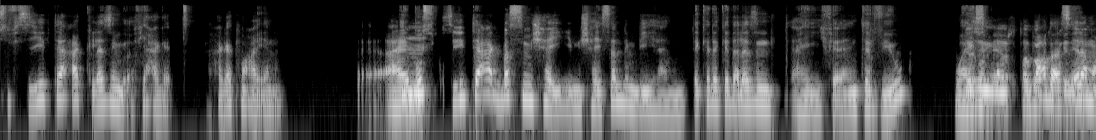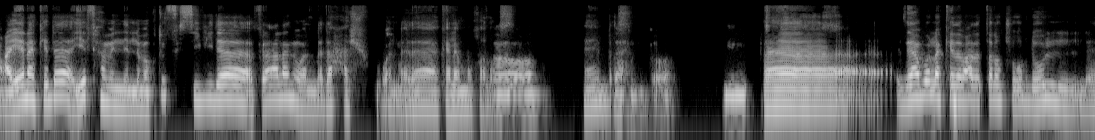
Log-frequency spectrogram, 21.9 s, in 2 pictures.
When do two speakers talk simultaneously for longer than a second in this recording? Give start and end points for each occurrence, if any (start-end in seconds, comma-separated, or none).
9.6-11.0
